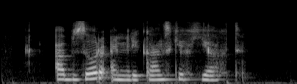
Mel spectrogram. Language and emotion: Russian, neutral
